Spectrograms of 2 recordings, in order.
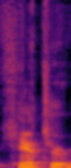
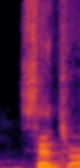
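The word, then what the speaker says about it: Centor: Is it Cantor? Is that how you pronounce his name? Centaur, I'm sorry.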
